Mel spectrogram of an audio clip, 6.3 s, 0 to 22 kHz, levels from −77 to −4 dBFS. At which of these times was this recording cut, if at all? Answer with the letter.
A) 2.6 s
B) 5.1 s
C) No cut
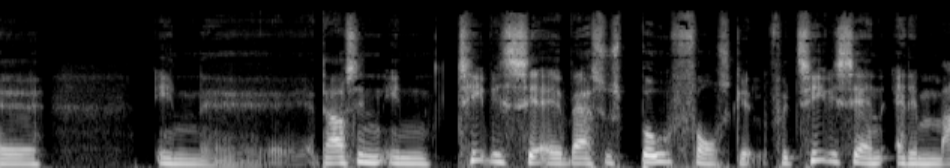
A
